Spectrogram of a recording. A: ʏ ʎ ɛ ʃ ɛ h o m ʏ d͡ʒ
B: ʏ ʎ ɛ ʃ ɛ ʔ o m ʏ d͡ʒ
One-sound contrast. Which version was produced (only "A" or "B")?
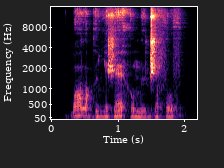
A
